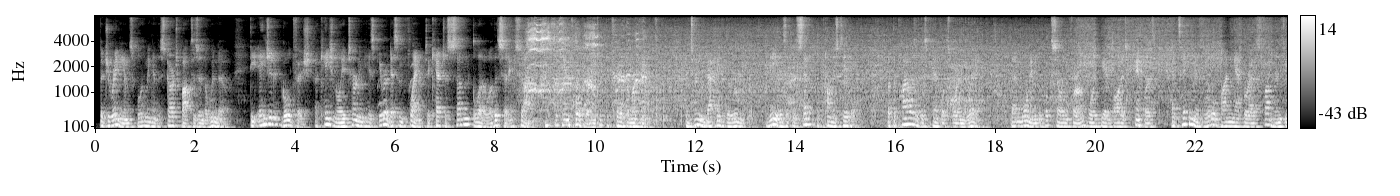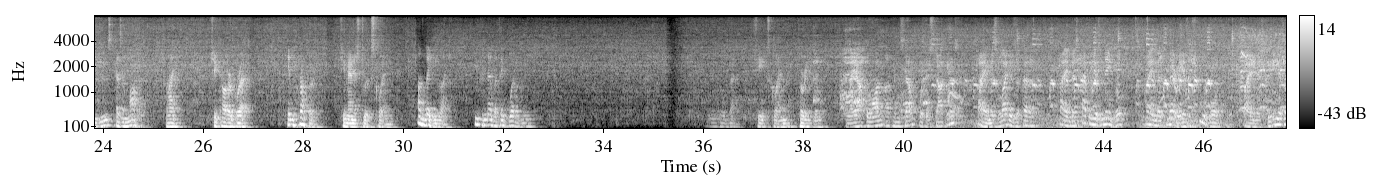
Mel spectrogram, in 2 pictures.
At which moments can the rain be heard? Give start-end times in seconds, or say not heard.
8.2-47.6.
